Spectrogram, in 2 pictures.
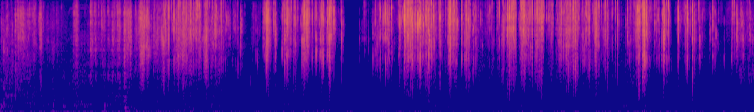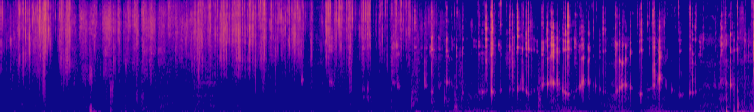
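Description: Crinkling, crackling and tearing of a crinkly material handled close to the microphone, in a dense run of fine crackles that pauses briefly about seven seconds in.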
